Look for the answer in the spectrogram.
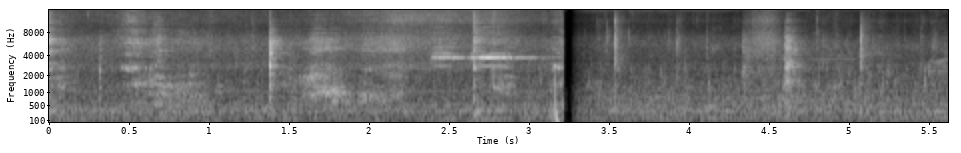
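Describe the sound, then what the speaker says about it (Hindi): A spoon stirs egg curry masala with added water in a pan, giving close scraping and clinking against the metal with soft bubbling and sizzling underneath. A brief sharp knock and a dropout come near the middle, and no one speaks. "थोड़ा सा पानी डाल के अच्छे से मिक्स कर लेंगे"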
